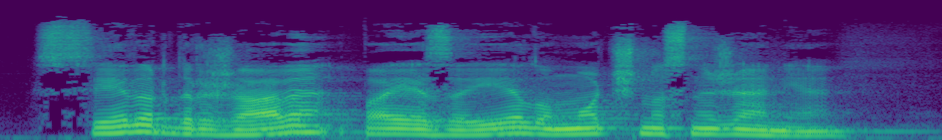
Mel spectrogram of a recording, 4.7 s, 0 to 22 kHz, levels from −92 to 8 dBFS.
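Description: From start to finish the speech has a plainly audible watery, swirly texture, and nothing comes through above 14.3 kHz. That's the signature of MP3 compression, likely at a low bitrate, as the damage fits roughly 64 kbps. Short of bits, the encoder chops the treble at a fixed point and drops weaker frequency lines, which then flicker in and out frame by frame. That gives the burbling quality, with metallic chirps on the s sounds.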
